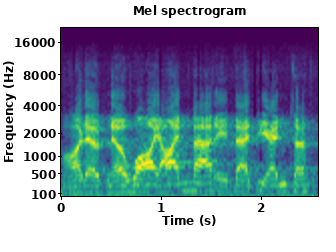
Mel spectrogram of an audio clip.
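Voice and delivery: very low monotone grumble; grumbling to himself. Acted. Henpecked monster regretting his marriage, grumbling low. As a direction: complain under your breath, deep and droning.

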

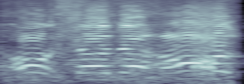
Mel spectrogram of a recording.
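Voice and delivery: high loud panicked yell; cry out. Real, not acted. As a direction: yell out in alarm. Crash in game, cry out.

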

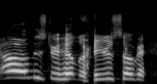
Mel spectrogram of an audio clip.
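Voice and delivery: high, loud, gushing mock flattery; fawning judge. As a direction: gush over Hitler like a smitten fan. Judge fawning over Hitler.

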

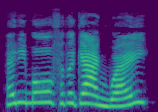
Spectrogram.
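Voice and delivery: high, loud call across the deck; shouted call. Acted. Sailor calling the last passengers to board, shouted. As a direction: cry it out to the whole quay. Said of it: "a voice like a cry shouted".

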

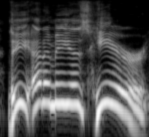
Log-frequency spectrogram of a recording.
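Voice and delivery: high alarmed yell of danger. Acted. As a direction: cry out that the enemy has come. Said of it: "yelled the other man".

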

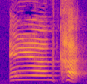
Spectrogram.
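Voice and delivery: high loud shout of cut; loud call. A narrator's reading. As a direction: call cut across the set. Director ends scene.

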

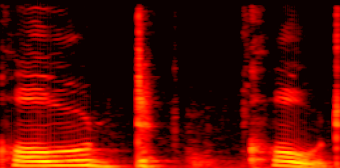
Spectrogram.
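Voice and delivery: "cold" with a dark L before D; correct cold. Shown as a demonstration. Teacher modelling the fix, "cold" with clear dark L. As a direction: say "cold" slowly, tongue up for L. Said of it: "Hất lưỡi lên làm âm L".

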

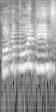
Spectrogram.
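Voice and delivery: high, loud greeting through laughter; laughing. Real, not acted. Cracking up while greeting a friend, laughing. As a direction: blurt it out mid-giggle fit.

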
